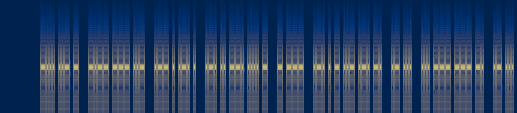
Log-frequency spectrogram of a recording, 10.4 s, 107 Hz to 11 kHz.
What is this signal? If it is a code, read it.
Morse code, heard as a keyed tone, about 40 wpm, 700 Hz. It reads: BUT YOU WERE RIGHT TO RETURN AS SOON AS
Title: Sentences from Top 800 Words 40wpm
